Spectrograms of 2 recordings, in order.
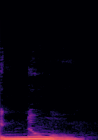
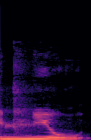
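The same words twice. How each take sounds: First: The vowel is plain 'oo', 'noo'. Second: The vowel has a 'y' glide, 'nyoo'. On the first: The speaker calls it right. "they say new" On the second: The speaker calls it wrong. "they don't say new"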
